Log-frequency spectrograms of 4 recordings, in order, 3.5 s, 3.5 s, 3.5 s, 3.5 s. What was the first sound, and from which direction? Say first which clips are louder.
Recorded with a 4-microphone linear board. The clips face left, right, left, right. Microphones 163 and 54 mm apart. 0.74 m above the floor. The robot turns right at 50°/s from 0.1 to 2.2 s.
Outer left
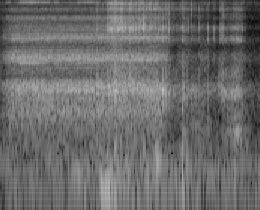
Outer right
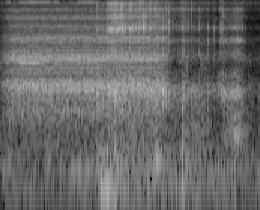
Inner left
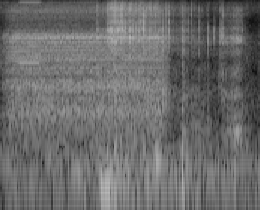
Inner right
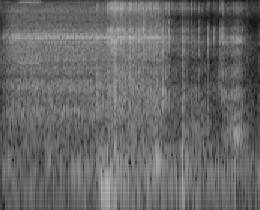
Chewing: outer right 1 dB, inner right 1 dB; 20° right (ahead or behind).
